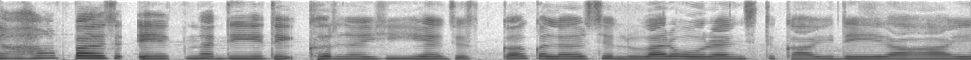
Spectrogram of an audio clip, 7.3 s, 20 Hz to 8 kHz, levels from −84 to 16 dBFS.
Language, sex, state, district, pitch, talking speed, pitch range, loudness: Hindi, female, Bihar, Samastipur, 270 Hz, 125 wpm, 255-280 Hz, -20 LUFS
